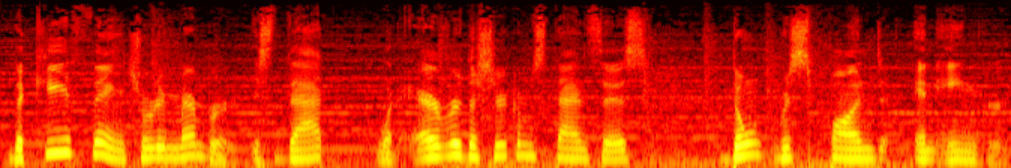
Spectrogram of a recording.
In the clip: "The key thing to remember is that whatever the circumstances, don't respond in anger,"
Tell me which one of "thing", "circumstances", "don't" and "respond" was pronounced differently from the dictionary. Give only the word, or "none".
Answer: circumstances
